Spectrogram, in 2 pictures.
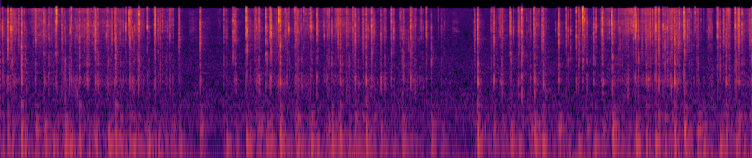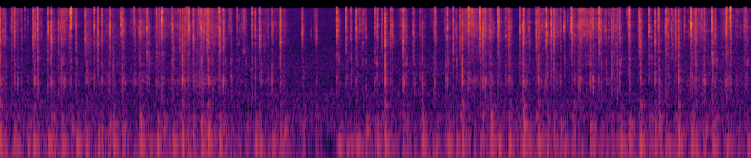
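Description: Fingertips of both hands type steadily on a compact Apple keyboard with a silver aluminium body and white plastic keys, resting on a wooden desk. Quick, dry, crisp clicks patter in a continuous stream with very short decay, broken by a few brief pauses, over a steady low hum.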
